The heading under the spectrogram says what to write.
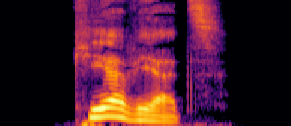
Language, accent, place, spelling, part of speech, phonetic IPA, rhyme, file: German, Germany, Berlin, Kehrwerts, noun, [ˈkeːɐ̯ˌveːɐ̯t͡s], -eːɐ̯veːɐ̯t͡s, De-Kehrwerts.ogg
- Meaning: genitive of Kehrwert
